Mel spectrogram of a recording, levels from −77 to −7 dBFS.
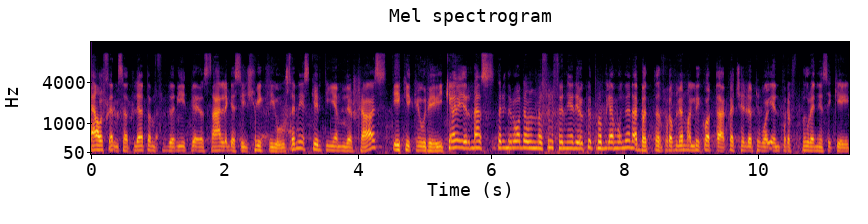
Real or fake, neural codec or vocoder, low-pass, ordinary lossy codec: fake; codec, 24 kHz, 1.5 kbps, HILCodec; 10.8 kHz; AAC, 96 kbps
